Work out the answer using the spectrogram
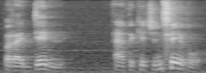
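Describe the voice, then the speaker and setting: A man's voice: fairly high pitch, animated, a little mellow, slight background noise. Reflective man with a roomy echo. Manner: reflective, halting, many fillers. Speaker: podcast host and musician. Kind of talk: casual conversation.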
